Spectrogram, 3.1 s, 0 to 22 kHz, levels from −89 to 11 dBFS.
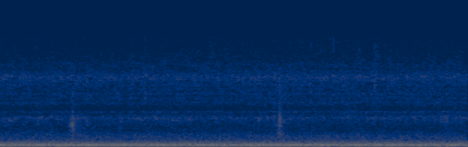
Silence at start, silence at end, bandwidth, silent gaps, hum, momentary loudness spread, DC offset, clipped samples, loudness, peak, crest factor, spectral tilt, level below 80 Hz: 0 s; 0 s; 16.5 kHz; none; none; 1 LU; under 0.1%; under 0.1%; -50 LUFS; -36 dBFS; 14 dB; -5 dB/octave; -90 dBFS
